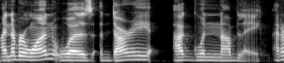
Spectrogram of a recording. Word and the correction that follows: Ogunbowale: Yeah, I believe it's pronounced Ogunbowale. – Agunoble. – Yes. Okay. If I'm incorrect, then I apologize. That is my best effort. – Aaron does say in chat, Ogunbowale.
